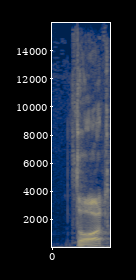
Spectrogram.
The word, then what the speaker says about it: thought: Now, thought is the past of think. And what I want you to see with the GH in yellow is that really it's kind of silent. It's a thought. Thought.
